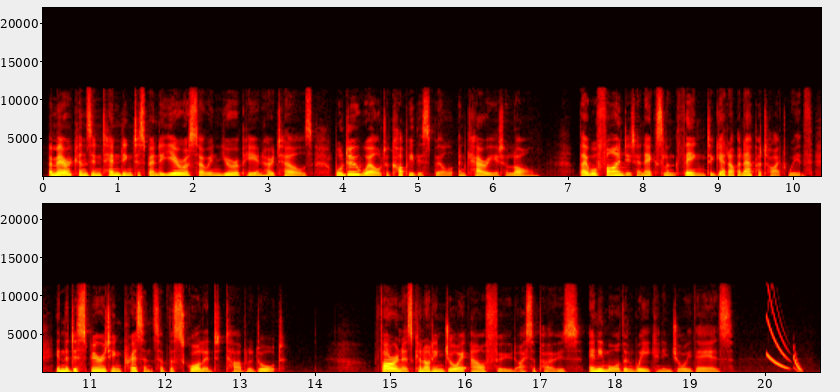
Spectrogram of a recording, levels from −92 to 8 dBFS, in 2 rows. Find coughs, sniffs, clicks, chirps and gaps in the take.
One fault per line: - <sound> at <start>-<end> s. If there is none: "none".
- chirp at 20.0-20.5 s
